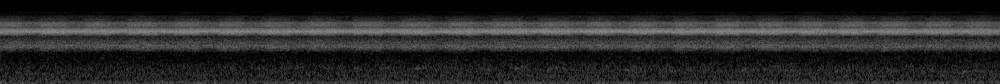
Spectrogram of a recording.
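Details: At sunset in a pine forest, a chorus of crickets trills without pause in XY stereo, high and shrill, the pulses blending into a seamless wall of chirping at constant volume.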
